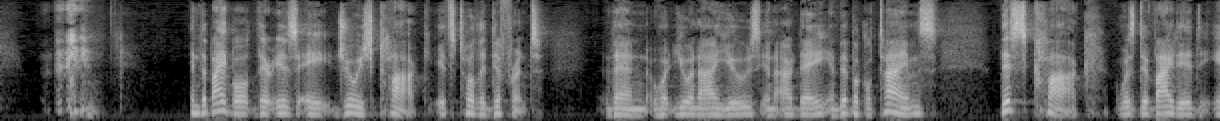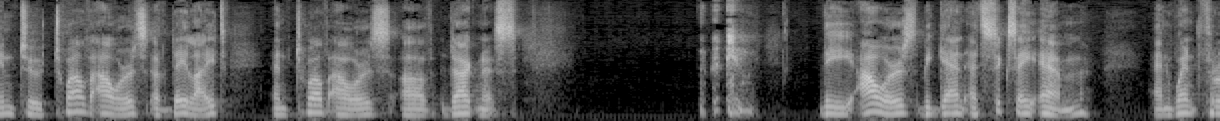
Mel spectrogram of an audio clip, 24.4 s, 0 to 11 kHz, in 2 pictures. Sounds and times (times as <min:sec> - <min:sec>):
Speech: 0:01.9 - 0:09.4, 0:10.0 - 0:17.4, 0:20.4 - 0:24.4.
